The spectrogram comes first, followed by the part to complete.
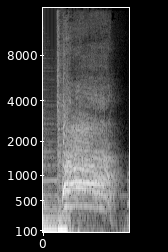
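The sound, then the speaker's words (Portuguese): A man entering a room lets out a single sustained, loud scream of terror lasting about a second after a brief low thud, then fading away. “Entrando na sala, Camilo não pode sufocar um grito de terror.”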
